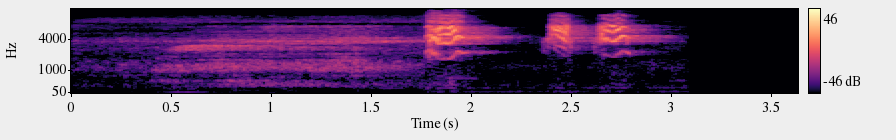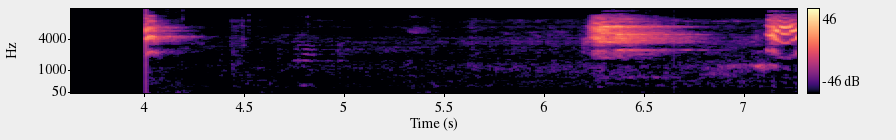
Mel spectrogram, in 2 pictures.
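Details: Female Double-collared seedeater calls meant to stir up males for singing contests: bright, high chirps, some doubled, arriving in short clusters with pauses between, after a stretch of soft background hum.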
